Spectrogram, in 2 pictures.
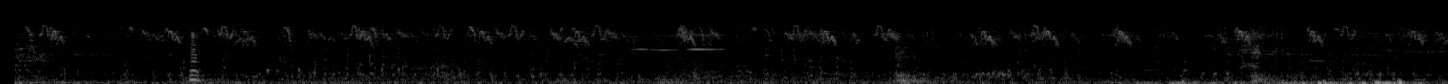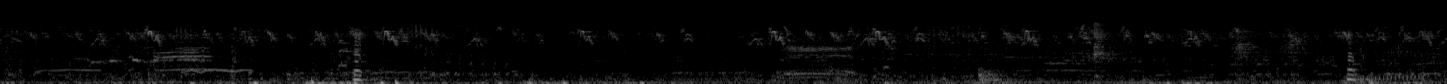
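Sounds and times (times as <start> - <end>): small birds chirping: 0.3 - 28.9
bleat-like animal call: 22.3 - 23.1.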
